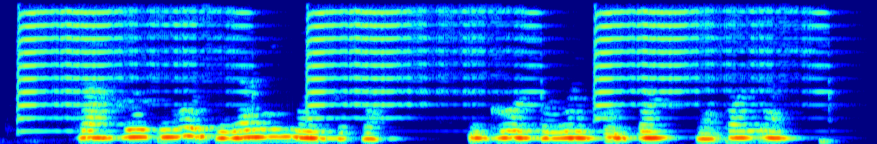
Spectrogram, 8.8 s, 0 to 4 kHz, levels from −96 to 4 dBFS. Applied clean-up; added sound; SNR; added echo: classical method WPE with log-MMSE.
